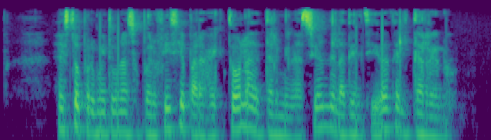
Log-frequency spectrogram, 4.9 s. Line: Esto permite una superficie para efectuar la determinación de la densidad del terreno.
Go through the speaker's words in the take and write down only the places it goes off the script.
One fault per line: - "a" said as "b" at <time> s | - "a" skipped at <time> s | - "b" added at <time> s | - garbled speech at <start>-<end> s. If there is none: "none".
none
